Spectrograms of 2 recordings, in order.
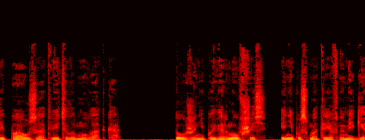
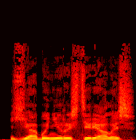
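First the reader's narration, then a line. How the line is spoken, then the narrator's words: Sudden shout. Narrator (Russian): неожиданно выкрикнула Мегера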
